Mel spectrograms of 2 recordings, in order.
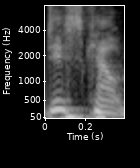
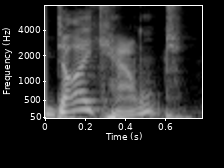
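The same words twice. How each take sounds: First: The first syllable sounds like 'dis'. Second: The first syllable sounds like 'die'. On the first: "If discount's pronounced discount" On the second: "I quite like the idea of being a die count"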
